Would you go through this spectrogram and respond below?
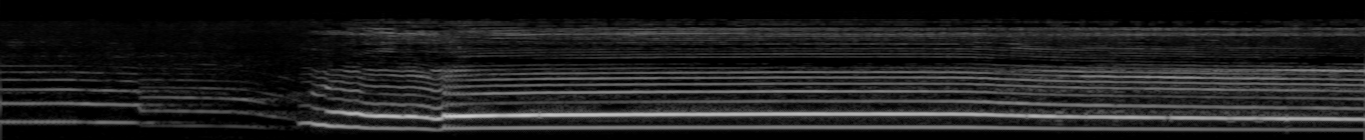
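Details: Siberian Husky screaming over not being let out, a sliding wail that settles into one long, steady, very loud held tone lasting several seconds with little change in pitch.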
